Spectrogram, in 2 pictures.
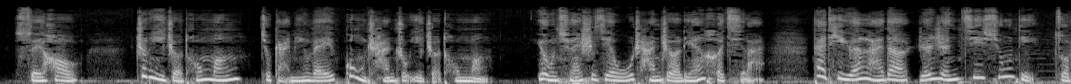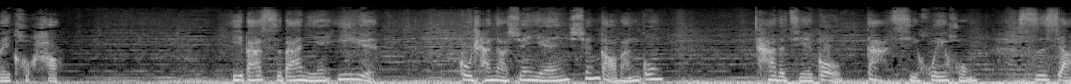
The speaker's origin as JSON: {"language": "Chinese", "region": "Northeast China", "country": "China", "said": "我是一个爱做梦爱哲学的东北女孩"}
